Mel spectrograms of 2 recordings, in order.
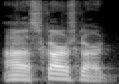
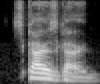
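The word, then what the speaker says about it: Skarsgård: sizagaard says uh what's how do you say his last name i never say right did it the clown oh skarsgard skarsgard that's it yep that's interesting i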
